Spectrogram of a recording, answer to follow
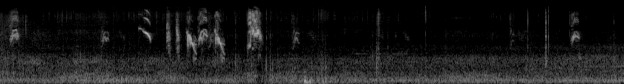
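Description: Eurasian tree sparrows chirping: a quick run of several short, sharp, high chirps about a second and a half in, then a couple of faint chirps near the end.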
